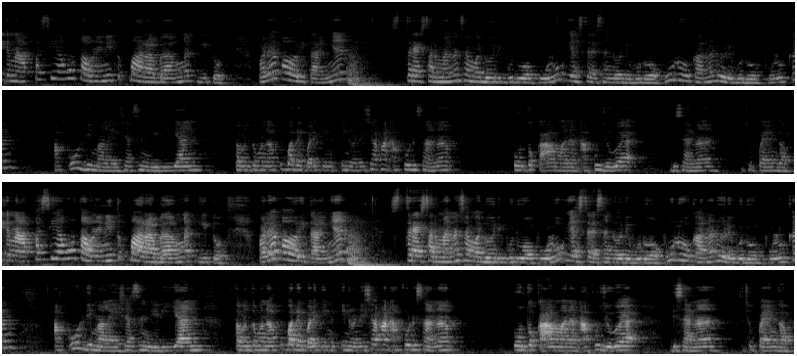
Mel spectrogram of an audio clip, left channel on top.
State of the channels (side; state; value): left; quieter; 7.6 dB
